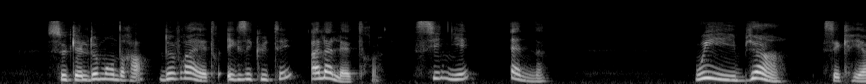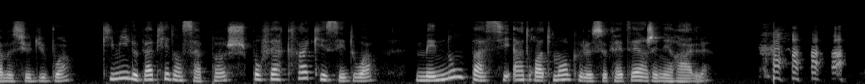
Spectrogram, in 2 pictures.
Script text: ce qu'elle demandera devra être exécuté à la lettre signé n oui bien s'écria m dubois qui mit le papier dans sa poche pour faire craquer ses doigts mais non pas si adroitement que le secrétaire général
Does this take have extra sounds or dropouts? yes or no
yes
